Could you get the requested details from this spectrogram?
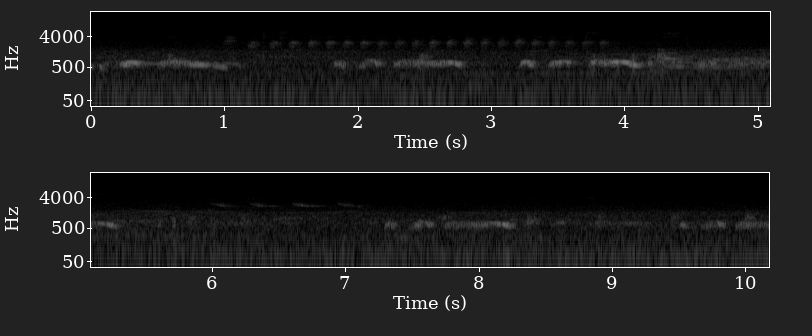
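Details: Spotted dove giving fast fighting coos, used to train and provoke decoy birds into cooing; low hoarse coo phrases repeat through the recording, with thin trills and chirps of other birds higher up and steady outdoor background hiss.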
